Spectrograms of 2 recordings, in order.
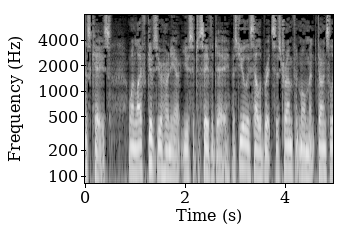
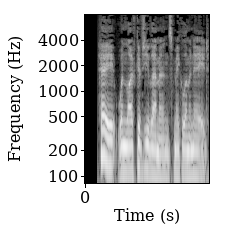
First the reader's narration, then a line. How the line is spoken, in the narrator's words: he says, winking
